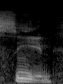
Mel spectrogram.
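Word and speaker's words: سين: in Arabic which is seen and as it says here in the slides seem pronounced like sin the word scene in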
